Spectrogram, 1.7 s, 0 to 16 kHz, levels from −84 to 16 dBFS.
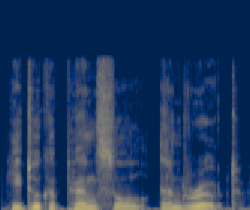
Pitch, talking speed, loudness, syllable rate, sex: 110 Hz, 215 wpm, -17 LUFS, 5.3 syllables/s, male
